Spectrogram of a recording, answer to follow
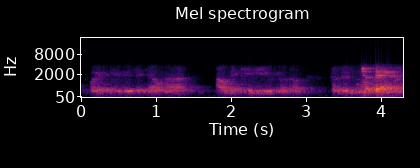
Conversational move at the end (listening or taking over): listening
